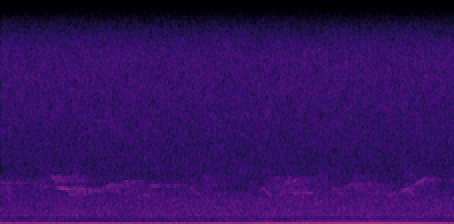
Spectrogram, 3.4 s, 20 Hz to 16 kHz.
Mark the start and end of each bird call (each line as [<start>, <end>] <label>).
[0.00, 2.91] American Robin (Turdus migratorius)
[2.81, 3.41] Northern Cardinal (Cardinalis cardinalis)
